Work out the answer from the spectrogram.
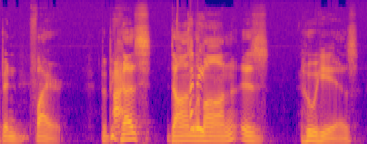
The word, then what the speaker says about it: Lemon: fired but because Don Lemon is who he is is it Le Mans no it's lemon but he that he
